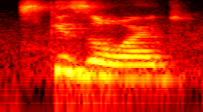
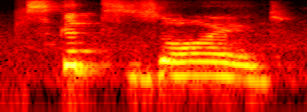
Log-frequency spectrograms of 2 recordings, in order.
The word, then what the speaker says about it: schizoid: fourth line the borders we pronounce this word as schizoid if this is not schizoid a little bit of T sound is there this one is schizoid just like in schizophrenia just like in pizza a little bit of T song is there when you pronounce it clearly correctly schizoid personality disorder that's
